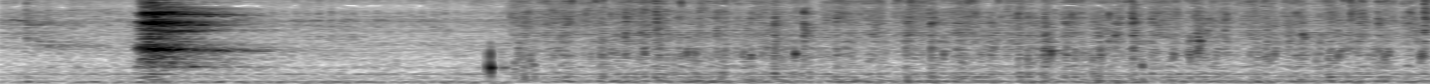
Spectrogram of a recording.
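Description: A pot of food bubbling at a boil, with fine popping and crackling that grows busier after a small clack about two and a half seconds in.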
